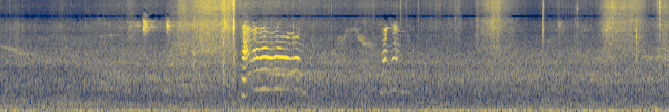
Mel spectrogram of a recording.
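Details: Hungry stray cats living on the street give a brief harmonic meow around the four-second mark, with a fainter second call near six seconds, over steady low traffic rumble and distant urban noise.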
